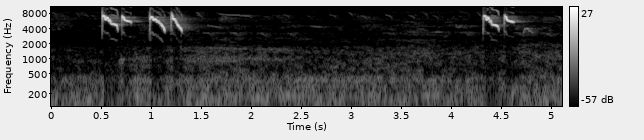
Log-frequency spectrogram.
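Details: Wild-style mountain white-eye lure from Merapi, used to get other white-eyes calling: two quick pairs of sharp, high descending chirps, a long quiet gap, then one more pair, with low background rumble.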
